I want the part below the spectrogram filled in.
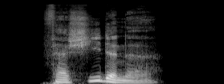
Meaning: inflection of verschieden: 1. strong/mixed nominative/accusative feminine singular 2. strong nominative/accusative plural 3. weak nominative all-gender singular
- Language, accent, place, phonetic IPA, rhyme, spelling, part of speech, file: German, Germany, Berlin, [fɛɐ̯ˈʃiːdənə], -iːdənə, verschiedene, adjective, De-verschiedene.ogg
